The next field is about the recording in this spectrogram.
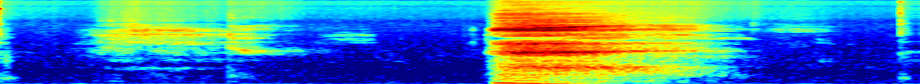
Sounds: Sigh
